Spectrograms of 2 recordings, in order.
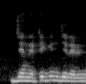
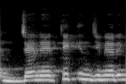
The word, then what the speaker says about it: জেনেটিক: পরিবর্তন করা হয় তাকে জেনেটিক ইঞ্জিনিয়ারিং বলে। এবারে জেনেটিক ইঞ্জিনিয়ারিং বা জিনেটিক ইঞ্জিনিয়ারিং উচ্চারণ করে।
